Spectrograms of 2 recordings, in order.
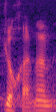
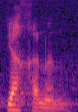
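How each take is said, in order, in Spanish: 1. El nombre empieza con el sonido Jo. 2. El nombre empieza con el sonido Ya. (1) "no es Johanán" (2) "es Yahanán"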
